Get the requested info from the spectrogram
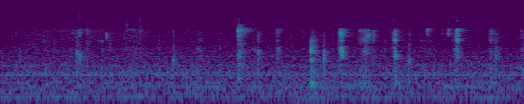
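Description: A person chewing a crunchy-edged homemade oatmeal chocolate chip coconut cookie: faint, irregular crunches, a few at first and coming more often from about halfway through.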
